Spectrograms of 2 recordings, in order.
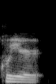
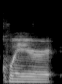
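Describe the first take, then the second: First: It is said with a standard, non-Irish pronunciation. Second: It is said with an Irish pronunciation. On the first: "not pronounced the same as queer" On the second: "In Ireland, queer"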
